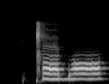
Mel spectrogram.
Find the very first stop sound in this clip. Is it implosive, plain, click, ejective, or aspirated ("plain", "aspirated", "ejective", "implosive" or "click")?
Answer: click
